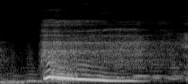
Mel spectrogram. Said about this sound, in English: And breathe out through your mouth. Yes. Feel free to make some noise if you like.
